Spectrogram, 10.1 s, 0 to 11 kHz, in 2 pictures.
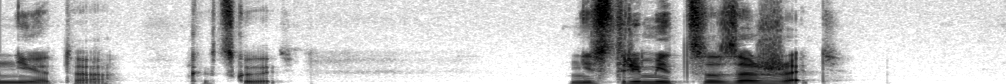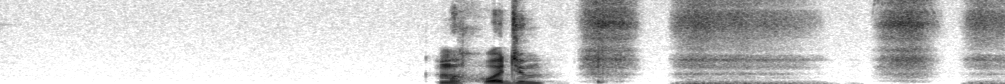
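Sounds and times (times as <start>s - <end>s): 
speech: 0.0s - 1.6s, 2.8s - 4.2s, 7.2s - 8.6s
audible breathing in and out: 1.5s - 2.6s, 7.9s - 10.0s.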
